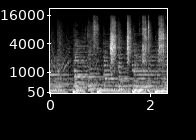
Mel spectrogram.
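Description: Background music, with scissors snipping through wax paper: a few short crisp cuts in the second half.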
